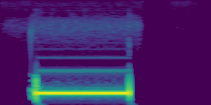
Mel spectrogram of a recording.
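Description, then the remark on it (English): A single steady telephone dial tone of an outgoing call, a clear, loud, even hum lasting just over half a second before cutting off, with no talking. “We get her on the phone? Let's call her.”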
